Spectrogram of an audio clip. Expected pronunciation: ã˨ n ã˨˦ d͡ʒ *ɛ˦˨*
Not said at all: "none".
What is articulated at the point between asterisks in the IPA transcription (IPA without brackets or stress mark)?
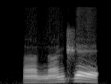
ɛ˦˨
